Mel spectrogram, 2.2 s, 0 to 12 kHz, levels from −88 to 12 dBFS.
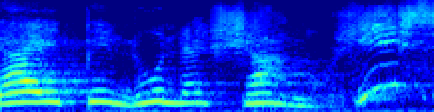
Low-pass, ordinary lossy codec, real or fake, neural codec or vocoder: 10.8 kHz; Opus, 16 kbps; real; none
